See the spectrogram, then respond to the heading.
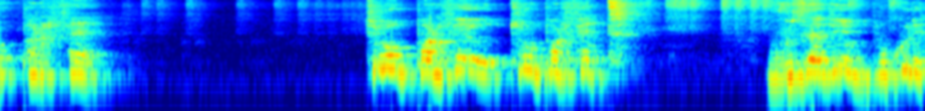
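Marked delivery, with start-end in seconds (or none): none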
